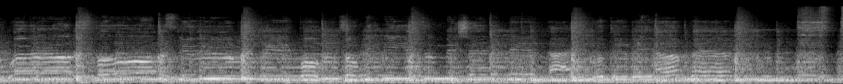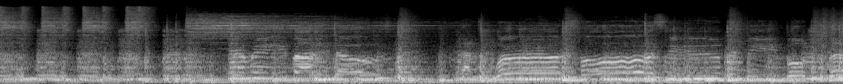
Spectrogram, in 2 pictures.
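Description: Live rock band playing: electric guitars and bass over a drum kit with cymbal hits, a lead line bending through phrases in the upper middle.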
